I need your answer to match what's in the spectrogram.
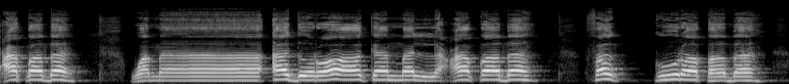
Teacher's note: आगे आयत आ गई तो गोलता जो है ये रुकते वक्त जज़म वाली हा बन जाएगी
